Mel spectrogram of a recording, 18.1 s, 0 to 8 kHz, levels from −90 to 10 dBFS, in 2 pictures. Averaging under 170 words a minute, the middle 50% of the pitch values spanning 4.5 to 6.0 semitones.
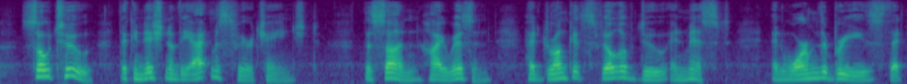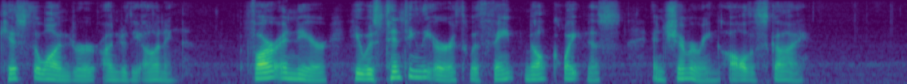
Yes: average, 160 wpm; average, 5.1 semitones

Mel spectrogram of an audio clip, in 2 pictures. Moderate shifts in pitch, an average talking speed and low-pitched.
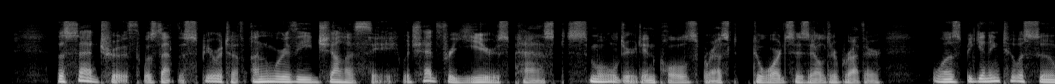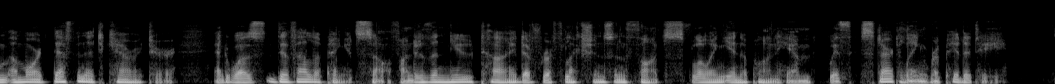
Yes: average, 3.5 semitones; average, 150 wpm; low, 105 Hz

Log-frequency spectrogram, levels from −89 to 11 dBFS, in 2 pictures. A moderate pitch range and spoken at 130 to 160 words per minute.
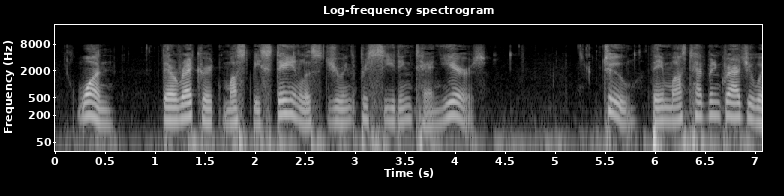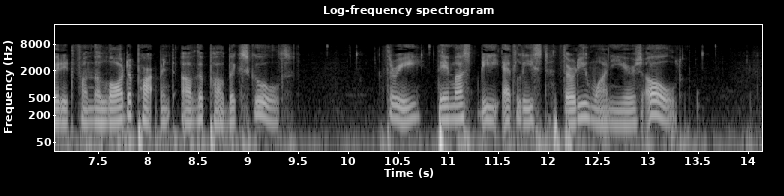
Yes: average, 4.6 semitones; average, 150 wpm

